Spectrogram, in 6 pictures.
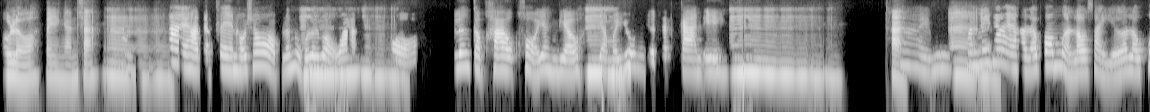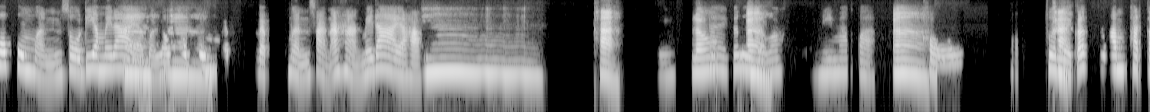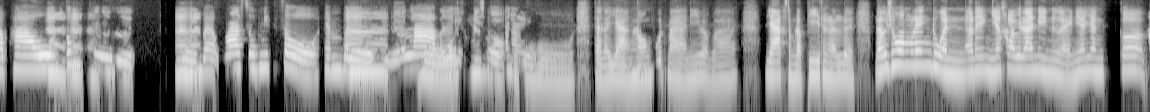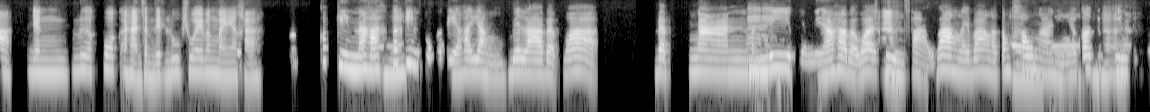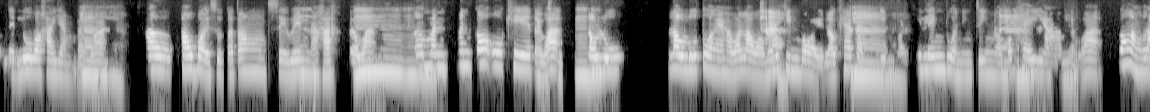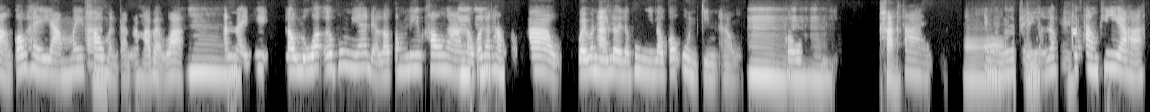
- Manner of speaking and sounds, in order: distorted speech; mechanical hum; laughing while speaking: "เดียว"; laughing while speaking: "เอง"; static; tapping
- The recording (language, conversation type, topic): Thai, unstructured, คุณชอบทำอาหารเองหรือซื้ออาหารสำเร็จรูปมากกว่ากัน?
